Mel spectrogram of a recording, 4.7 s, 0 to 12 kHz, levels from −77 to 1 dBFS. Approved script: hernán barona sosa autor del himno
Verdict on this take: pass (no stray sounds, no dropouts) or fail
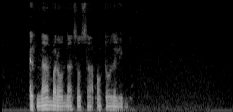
pass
